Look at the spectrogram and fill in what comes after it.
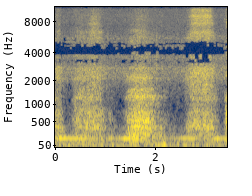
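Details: Laboured breathing in a COVID-19 patient speaking from a hospital bed: quick, noisy, rasping breaths between speech phrases.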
